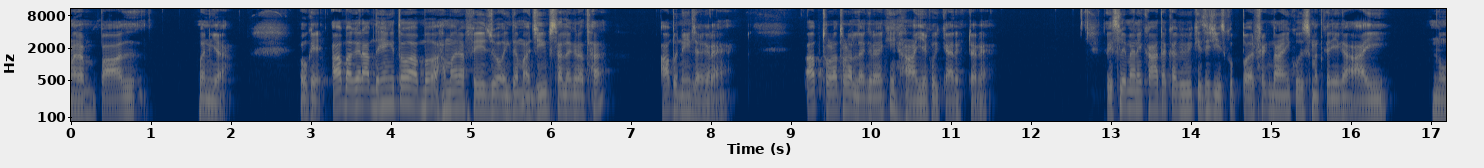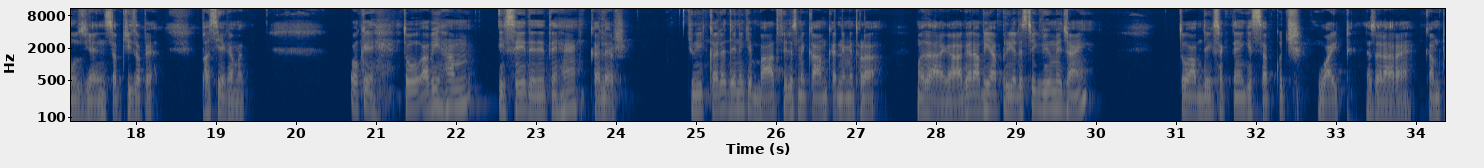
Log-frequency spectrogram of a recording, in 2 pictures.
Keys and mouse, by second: 0.5-0.8 middle drag, 1.1-2.1 middle drag, 2.9-3.5 middle drag, 4.4-5.2 middle drag, 5.8-11.5 middle drag, 12.3-14.2 middle drag, 15.3-15.9 middle drag, 19.2-20.9 middle drag, 21.7-22.3 middle drag, 23.0 middle click, 23.7 middle click, 25.3-26.1 middle drag, 29.7 click, 30.8-32.7 middle drag.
